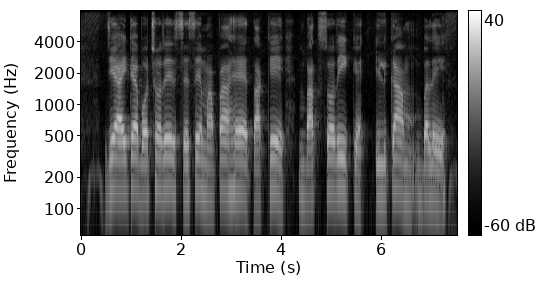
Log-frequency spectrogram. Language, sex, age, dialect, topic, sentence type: Bengali, male, 25-30, Jharkhandi, banking, statement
